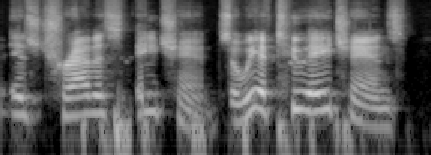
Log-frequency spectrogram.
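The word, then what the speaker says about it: Etienne: Uh, lastly, Travis Achan is how you pronounce Travis ETN.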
